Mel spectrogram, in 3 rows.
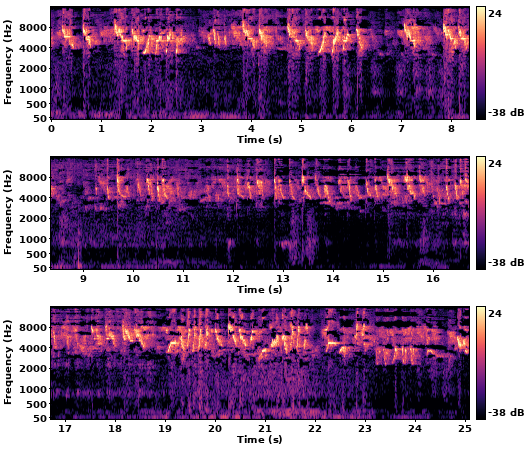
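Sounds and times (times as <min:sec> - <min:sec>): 
white-eye song of high twittering chirps and trills: 0:00.0 - 0:25.0.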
